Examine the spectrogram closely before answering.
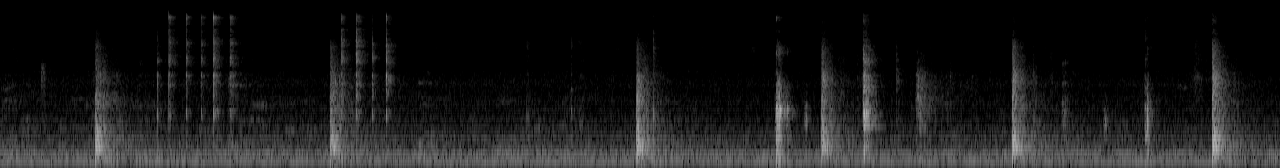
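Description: Metal fork clinking and tapping against a glass tumbler while dipping biscuits in melted white chocolate: irregular light clinks, a few close together, every second or so over a steady low hum.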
